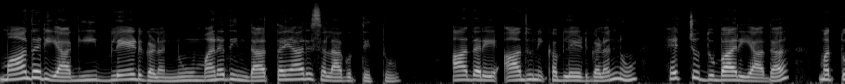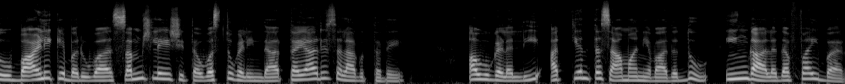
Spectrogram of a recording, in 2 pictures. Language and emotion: Kannada, neutral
